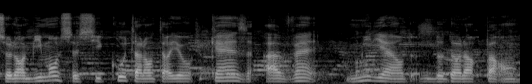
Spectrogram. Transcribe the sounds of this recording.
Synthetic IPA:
səlɔ̃bimɔ̃səsikut̪alɑ̃t̪aʁjokʲɛ̃zavɛ̃ | miljaʁd̪d̪əd̪ɔlaʁpa̰ʁɑ̰̃

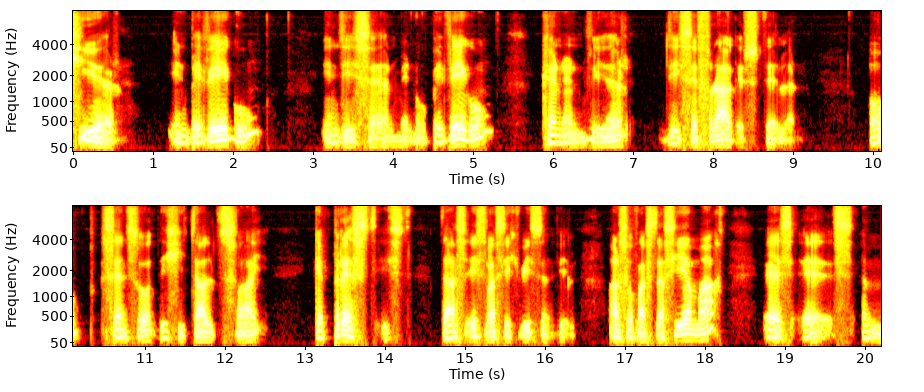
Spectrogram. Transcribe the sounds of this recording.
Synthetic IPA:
hiː | ɪnbəveːɡʊŋ | ɪ̰ndiːzəmenuːb̥əveːɡʊŋ | kʰœnənviː | diːz̥əfʁa̰ːɡəʃtʰɛ̰lən | ʔɔp̚ | sɛnzodiçitʰaːlt͡sv̥aɪ | ɡ̥əpʁɛstɪst | d̥asɪstvasɪçvɪsənvɪl | ʔalzova̰sd̥ashiːɐmaxt̚ | ɛsɛs

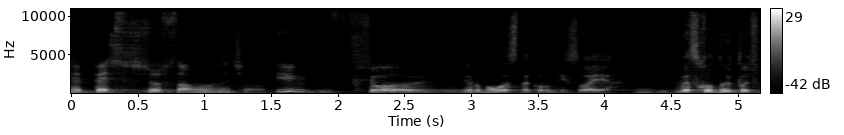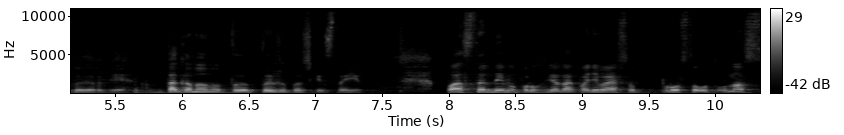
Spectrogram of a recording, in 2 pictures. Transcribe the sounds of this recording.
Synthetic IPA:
ɐpʲætʲfsʲɵsːaməvənɐt͡ɕalˠəifsʲovʲɪrnulˠəsʲnəkɾʊɡʲisvɐ̰ja̰vɨsxo̞d̪nʊjʊt̪o̞t͡ɕkʊvʲɪrdʲḛt̪ːakɐnanɐt̪o̞jʐɨt̪o̞t͡ɕkʲɪst̪ɐḭt̪̚ | pəɐst̪ɐlʲnɨmvɐpɾo̞səmjat̪ak̚pənʲɪmajʊʂt̪opɾo̞st̪əvo̞t̪ʊnas

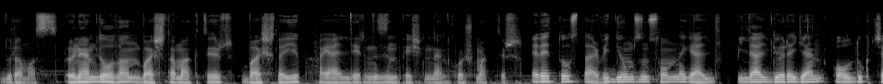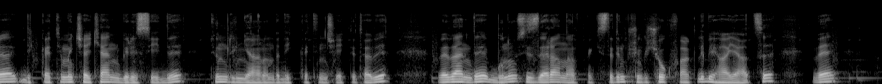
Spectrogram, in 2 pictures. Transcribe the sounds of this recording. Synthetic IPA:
d̪uɾama̰z̥ø̞næmlʲio̞lˠanbaʃlˠamakt̪ʰɯɾ̥baʃlˠajɯphajalʲːe̞ɾinizinpʰe̞ʃind̪æ̰nkʰo̞ʃma̰k̚t̪ʰɯɾ̥ɛvɛt̪̚d̪o̞st̪lˠaɾvid̪ejo̞muzunso̞nunaɟælʲd̪i̥c̚bilʲælʲɟø̞ɾeɟæno̞lˠd̪ukt͡ʃʰad̪ikːat̪ʰimit͡ʃʰe̞cʰænbiɾisijd̪ɪ | t̪ʰymd̪ynjaːnɯnd̪ad̪ikʰːat̪ʰinit͡ʃʰɛc̚t̪ʰit̪ʰabiː | vɛbænd̪ɛbunusizlʲe̞ɾianlˠat̪̚maki̥st̪ʰe̞d̪imt͡ʃʰyɲcyt͡ʃʰo̞kfaɾklˠɯbiɦajaːt̪ʰɯ | vɛ

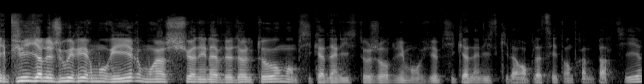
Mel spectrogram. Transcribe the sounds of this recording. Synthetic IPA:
epɥijaləʒwiʁiʁmuʁiʁmwaʒəsɥianelɛvd̪əd̪ɔlt̪omɔ̃psikanalist̪oʒuʁd̪ɥimɔ̃vjøpsikanalist̪̚kʲilaʁɑ̃plaseɛt̪ɑ̃t̪χɛ̃d̪əpaʁt̪ʰiːʁ

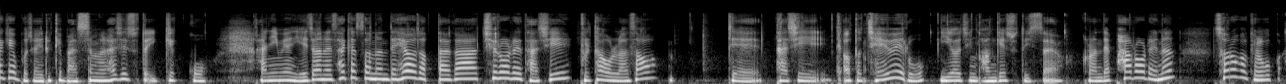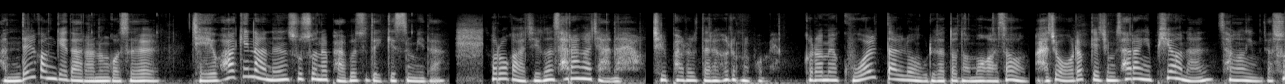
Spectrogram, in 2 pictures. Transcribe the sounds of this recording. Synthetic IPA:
aɡebod͡ʑaiɾʌkʰe̞maɭs͈ɯmɯɭɦaɕ̬ʰiɭs͈ud̥oik͈e̞t̚k͈o | aɲimjʌnje̞d͡ʑʌne̞sʰaɡjʌs͈ʌnːɯnde̞ɦe̞wʌd͡ʑʌt̚t͈aɡat͡ɕʰiɾwʌɾe̞taɕʰipuɭtʰaoɭːasʰʌ | id͡ʑe̞taɕʰiʌt͈ʌnt͡ɕe̞we̞ɾoiʌd͡ʑinkwaŋɡe̞ɭs͈ud̥ois͈ʌ̰jo̰kɯɾʌnde̞pʰaɾoɾe̞nɯn | sʰʌɾoɡakjʌɭɡuɡandwe̞ɭɡwaŋɡe̞daɾanɯnɡʌsʰɯɭ | t͡ɕe̞ɸwaɡinɦanɯnsʰusʰunɯɭpaɭɡɯɭs͈udoik͈e̞s͈ɯmɲidasʰʌɾoɡaːd͡ʑiɡɯnsʰaɾaŋɦad͡ʑianajot͡ɕiɭpʰaɾʌɭt͈aɾeɦɯɾɯmjʌɭbomjʌnkɯɾʌmjʌnkuwʌɭt͈aɭːʌuɾiɡat͈onʌmʌɡasʰʌad͡ʑuʌɾjʌp̚k͈e̞d͡ʑimsʰaɾaŋipʰiʌnɦansʰaŋɦwaŋimɲidasʰu

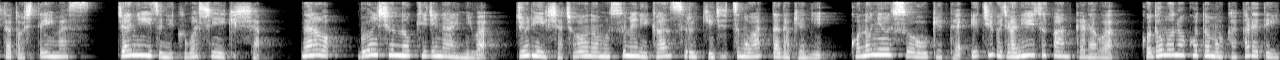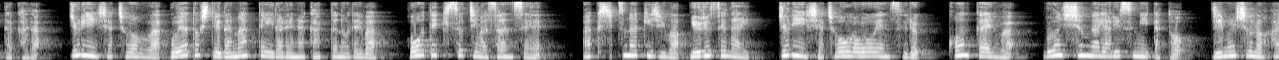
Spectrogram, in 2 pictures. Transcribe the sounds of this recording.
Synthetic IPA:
t̪at̪o̞ɕi̥t̪e̞imasɨ̥ | d͡ʑaɲ̟iːzɨɲ̟ikɯ̟βaɕiːkʲi̥ɕa | nao̞ | bɯ̟̃ɰ̃ɕɨno̞kʲiʑinaiɲ̟iβa | d͡ʑɯɾʲĩɰ̃ɕat͡ɕo̞ːno̞mɯ̟sɨme̞ɲ̟ikãɰ̃sɨɾɯ̟kʲiʑit͡sɨmo̞at̪ːad̪ake̞ɲ̟i | ko̞no̞ɲ̟ɨːsɨo̞ɯke̞t̪e̞it͡ɕibɯ̟ʑaɲ̟iːzɨpãŋkaɾaβa | ko̞d̪o̞mo̞no̞ko̞t̪o̞mo̞kakaɾe̞t̪e̞it̪akaɾa | d͡ʑɯɾʲĩɰ̃ɕat͡ɕo̞ːβao̞jat̪o̞ɕi̥t̪e̞d̪amat̪ːe̞iɾaɾe̞nakat̪ːano̞d̪e̞βa | ho̞ːt̪e̞kʲi̥so̞t͡ɕiβasãɰ̃sẽ̞ | akɯ̟̥ɕi̥t͡sɨnakʲiʑiβajɯɾɯ̟se̞nai | d͡ʑɨɾʲĩɰ̃ɕat͡ɕo̞ːooːẽ̞ɰ̃sɨɾɯ̟kõ̞ŋkaiβa | bɯ̟̃ɰ̃ɕɨ̃ŋɡajaɾʲisɨɡʲit̪at̪o̞ | d͡ʑimɯ̟ɕo̞no̞ha

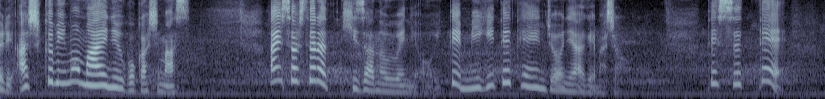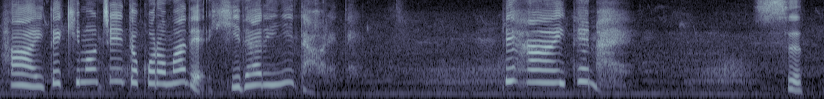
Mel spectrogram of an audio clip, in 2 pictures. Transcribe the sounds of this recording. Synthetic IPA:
oɾʲḭʔaɕi̥kɯ̟bʲimo̞mae̞ɲ̟iɯ̟ɡo̞kaɕimasɨ̥ | aisoɕi̥t̪aɾaçizano̞ɯ̟e̞ɲ̟ḭʔo̞̰it̪e̞mʲiɡʲit̪e̞t̪ẽ̞ɲ̟d͡ʑo̞̰ːɲ̟ia̰ɡe̞̰maɕo̞ː | d̪̥e̞sɨt̪ːe̞ | hait̪e̞kʲimo̞t͡ɕiːt̪o̞ko̞ɾo̞mad̪e̞̰çid̪aɾʲiɲ̟it̪aoɾe̞t̪e̥ | d̪̥e̞hait̪e̞mae | sɨ

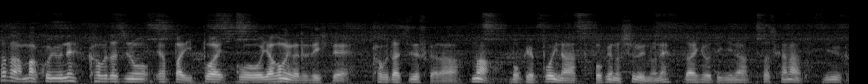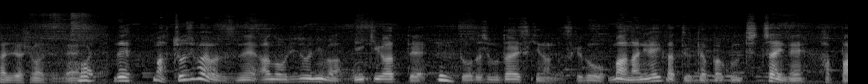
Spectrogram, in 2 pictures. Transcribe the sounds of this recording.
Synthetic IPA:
t̪ad̪amaːkoːjɯ̟ːne̞kʰabɯ̟d̪at͡ɕino̞japːaɾʲiːipːoaiko̞ːjaɡomoiɡad̪e̞t̪e̞kʲi̥t̪e̞ | kabɯ̟d̪at͡ɕid̪e̞sɨ̥kaɾamaːbo̞ke̞pːo̞inat̪oo̞ke̞nːo̞ɕɨɾɯ̟ino̞ne̞d̪aiço̞ːt̪e̞kʲinaḁt̪at͡ɕi̥kanat̪o̥jɯ̟ːkãɲ̟d͡ʑiaɕimasɨjo̞̰ne̞d̪e̞ | maːt͡ɕo̞ːʑibaiβ̞ad̪e̞sɨne̞ano̞çiʑo̞ːɲ̟iimaɲ̟ĩŋkʲiɡaːt̪ːe̞t̪oβat̪aɕ̬imo̞d̪aisɨ̥kʲinã̰nd̪esɨ̥ke̞d̪o̞maːnaɲ̟iɡaiːkat̪ːe̞jɯ̟t̪ojapːaɾʲiko̞no̞t͡ɕi̥t͡ɕːaine̞hapːa

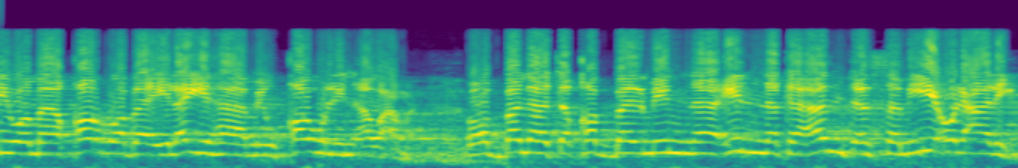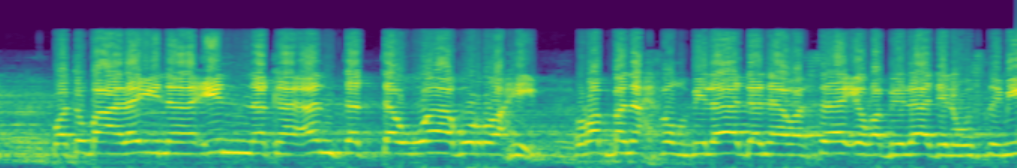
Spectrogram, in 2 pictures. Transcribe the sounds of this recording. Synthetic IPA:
wamaːqɑrˤːɑbaʔɪlajɦaːmɪnqɑwlɪnʔawʕama̰l | ɾˤɑbːanaːt̪aqɑbːalmɪnːaːʔɪnːakaʔant̪asːamiːʕalʕaliːm | wat̪ʊbʕalajnaːʔɪnːakaʔant̪at̪ːawːaːbɑrˤːɑħiːm | ɾˤɑbːanaħfɑðˤbɪlaːd̪anaːwasaːʔɪɾabɪlaːd̪almʊslɪmiː

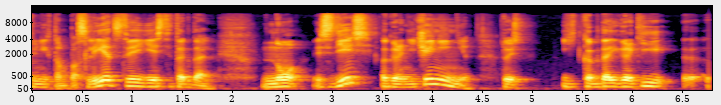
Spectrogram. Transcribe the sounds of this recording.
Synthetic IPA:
tʲʊnʲixt̪ampɐsʲlʲe̞t̪st̪vʲɪjəjesʲtʲɪ̥t̪ɐɡd̪a̰lʲɪ̰jəno̞zʲdʲesʲɐɡɾənʲɪt͡ɕenʲɪjnʲḛt̪ːo̞ɪsʲtʲ | kɐɡd̪aɪɡɾɐkʲi

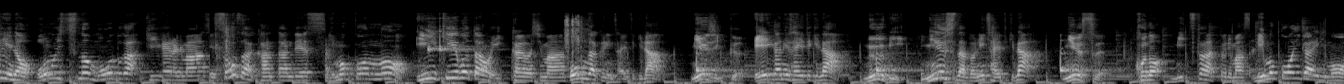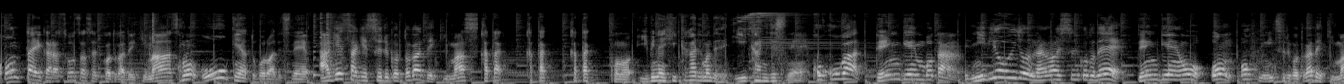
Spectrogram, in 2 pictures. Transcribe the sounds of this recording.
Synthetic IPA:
ɾʲino̞ʔõɰ̃ɕi̥t͡sɨno̞mo̞ːd̪o̞ɡakʲiikaeɾaɾʲimasɨ̥so̞ːsaβakãnt̪ãnd̪e̞sɨ̥ɾʲimo̞kõ̞nːo̞iːkʲeːbo̞t̪ãɰ̃o̞ikːaioɕimasõ̞ŋɡakɯ̟ɲ̟isait̪e̞kʲinamʲɨ̟ːʑikːɯ̟̰e̞ːɡaɲ̟isait̪ekʲina | mɯːbʲḭɲ̟ʲɨːsɨnad̪o̞ɲ̟isait̪e̞kʲina | ɲ̟ʲɨːsɨ̰ | ko̞no̞mʲit͡sːɨ̥t̪o̞nat̪ːe̞o̞ɾʲimasɨ̥ɾʲimo̞kõ̞ɰ̃iɡaiɲ̟imo̞hõ̞nt̪aikaɾaso̞ːsasɨɾɯ̟ko̞t̪oɡad̪e̞kʲimasɨ̥ko̞no̞ʔoːkʲinat̪o̞ko̞ɾo̞βad̪e̞sɨne̞aɡe̞saɡe̞sɨɾɯ̟ko̞t̪o̞ɡad̪e̞kʲimasɨ̥kat̪a | kat̪a | kat̪ako̞no̰jɯ̟bʲinoçikːakaɾʲimo̞d̪eʔiːkãɲd͡ʑid̪e̞sɨne̞̰ko̞ko̞ɡad̪̥ẽ̞ŋɡẽ̞mbo̞t̪ã̰ŋɲ̟ibʲjo̞ːiʑo̞ːnaɡaoɕi̥sɨɾɯ̟ko̞t̪o̞d̪e̞d̪̥ẽ̞ŋɡẽ̞ɰ̃o̞õŋoɸɯ̟ɲ̟isɨɾɯ̟kot̪oɡad̪e̞kʲima

